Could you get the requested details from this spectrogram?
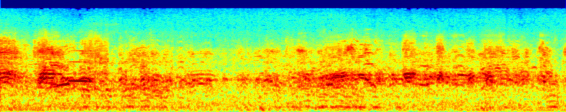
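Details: Greylag goose flock calling: continuous overlapping honks and chattering notes at mid distance, rapid and irregular, forming a busy nasal chorus with a slight low rumble beneath.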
